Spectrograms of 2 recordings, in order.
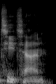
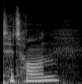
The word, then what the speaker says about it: Teton: um climbing the grand teton oh in jackson are you sure it's not pronounced titon it's the grand tit not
